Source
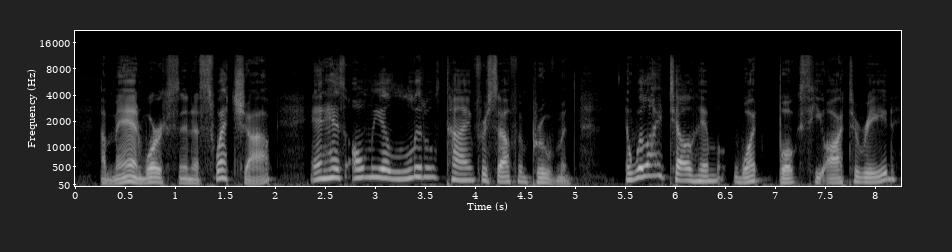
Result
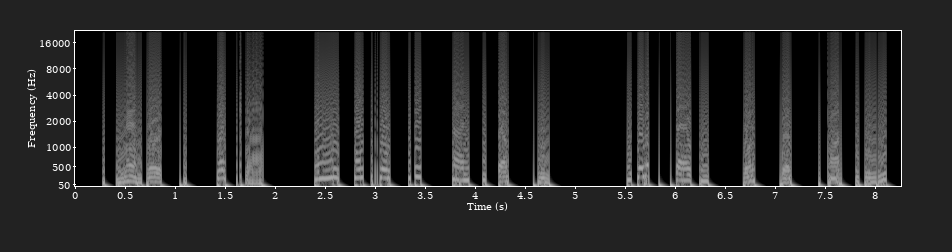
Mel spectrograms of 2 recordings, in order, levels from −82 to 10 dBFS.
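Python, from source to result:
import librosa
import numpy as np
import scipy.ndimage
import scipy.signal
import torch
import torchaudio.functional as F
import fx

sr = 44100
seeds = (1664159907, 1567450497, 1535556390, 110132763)

y = fx.rev_spring(x, sr, rt60_s=2.0, pass_ms=(54,), chirp_ms=30, drr_db=19.0)
y = fx.schmitt(y, sr, flips_db=-23.0)
y = F.gain(torch.from_numpy(y), 3.5).numpy()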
